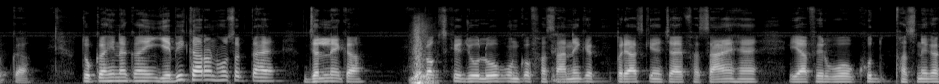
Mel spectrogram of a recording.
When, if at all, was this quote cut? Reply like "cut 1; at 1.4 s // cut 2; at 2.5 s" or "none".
cut 1; at 4.2 s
